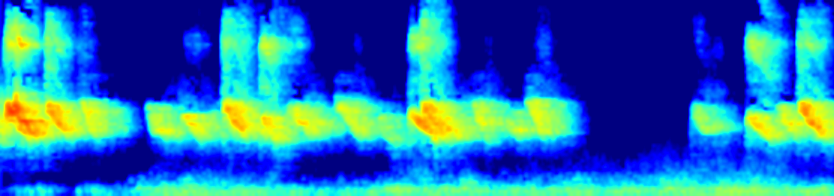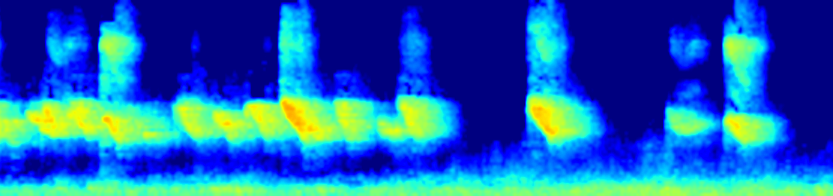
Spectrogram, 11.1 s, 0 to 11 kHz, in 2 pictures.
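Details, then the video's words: Oriental white-eye song dated 2 May 2022, opening slowly: clusters of high, sharp twittered notes with short gaps between groups, softer toward the end, above a steady low murmur of background noise. "Mata Puteh Hercules buka sing go slow n easy"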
